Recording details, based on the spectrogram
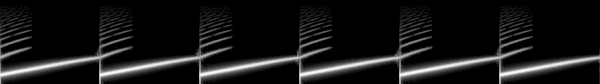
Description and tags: This is a loopable alarm sound that could be used for games/videos.
(Or anything else)
loop, alarm, warning, loud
